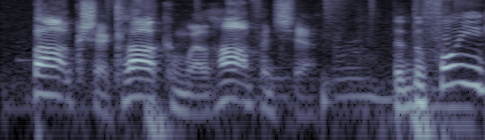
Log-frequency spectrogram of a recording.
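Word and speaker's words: Berkshire: silent norch Beric subk e r is pronounced R barkshire Clarken hartfordshire but before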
